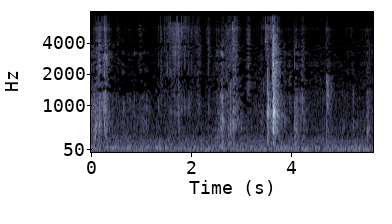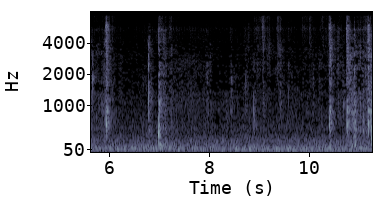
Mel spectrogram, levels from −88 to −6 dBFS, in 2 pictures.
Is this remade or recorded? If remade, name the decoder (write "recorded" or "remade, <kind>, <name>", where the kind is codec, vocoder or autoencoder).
remade, vocoder, BigVGAN v2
